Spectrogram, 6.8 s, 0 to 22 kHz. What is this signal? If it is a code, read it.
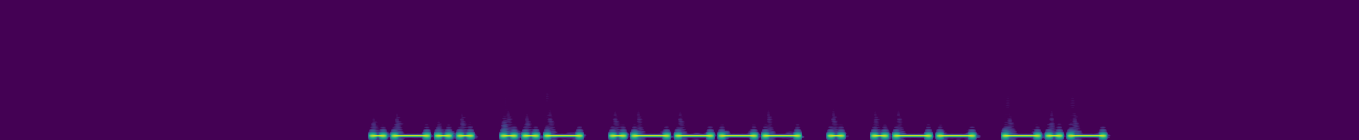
Morse code, heard as a keyed tone, about 22 wpm, 700 Hz. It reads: LU1EWK
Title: DXCC-100 Call Signs - 6 Characters - Repeated 3x - 22wpm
